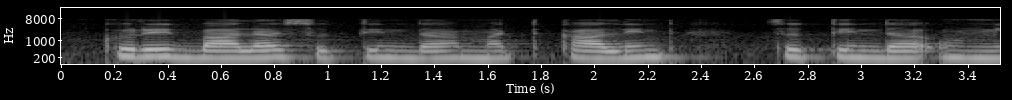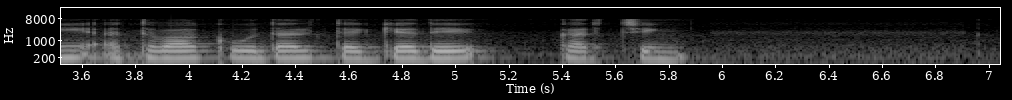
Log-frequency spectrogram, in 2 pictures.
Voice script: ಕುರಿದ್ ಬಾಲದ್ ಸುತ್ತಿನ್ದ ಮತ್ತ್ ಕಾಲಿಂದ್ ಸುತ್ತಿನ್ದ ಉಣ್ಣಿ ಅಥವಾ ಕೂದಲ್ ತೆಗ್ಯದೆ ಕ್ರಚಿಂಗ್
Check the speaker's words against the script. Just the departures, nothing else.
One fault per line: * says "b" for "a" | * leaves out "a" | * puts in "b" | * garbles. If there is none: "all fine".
all fine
